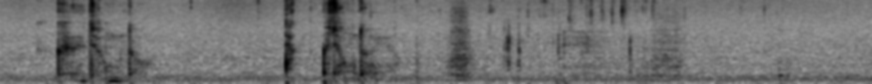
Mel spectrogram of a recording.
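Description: Close-miked chewing mouth sounds: scattered wet clicks and smacks, with a brief murmur of voice about half a second in.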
